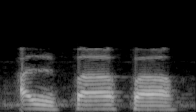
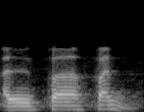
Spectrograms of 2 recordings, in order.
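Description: First: The word ends on a long a vowel. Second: The word ends with an added n sound. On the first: The speaker calls it right. "That's how we will pronounce it" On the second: The speaker calls it wrong. "We are not saying alfafan"

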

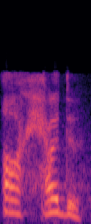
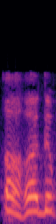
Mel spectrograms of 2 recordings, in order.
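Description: First: The h sound is deep and throaty. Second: The h sound is light and plain. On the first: One. The speaker calls it right. "احد کی جگہ" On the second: Coward. The speaker calls it wrong. "احد پڑھتے ہیں، احد مانے بزدل ہے"

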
